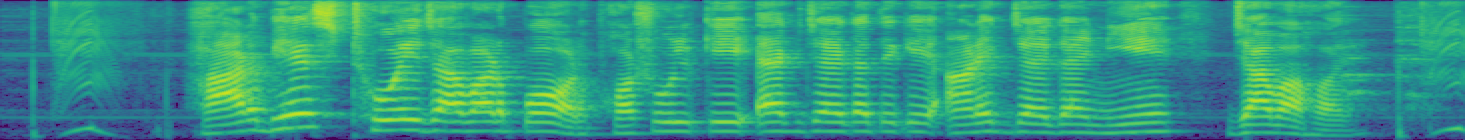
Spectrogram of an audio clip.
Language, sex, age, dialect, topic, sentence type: Bengali, female, 36-40, Standard Colloquial, agriculture, statement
